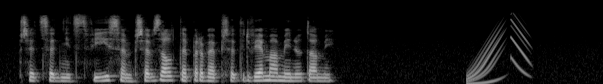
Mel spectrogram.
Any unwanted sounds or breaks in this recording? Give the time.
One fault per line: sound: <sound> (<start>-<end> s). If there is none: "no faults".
sound: chirp (4.7-5.3 s)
